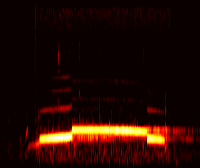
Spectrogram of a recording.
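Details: Common Loon wail on a New Hampshire lake in breeding season: a long, pure, mournful note rising in steps, holding about two seconds, then dropping and fading, over faint hiss; used mainly for long-distance contact between mated pairs.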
